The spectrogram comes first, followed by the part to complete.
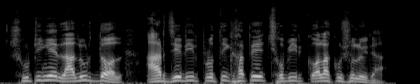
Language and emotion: Bengali, neutral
